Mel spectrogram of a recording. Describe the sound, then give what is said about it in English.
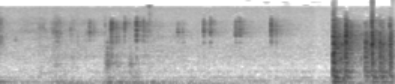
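Dice being rolled: a run of light, scattered clicks, then a sudden louder clattering rattle that carries on to the end. “So now we're going to go ahead and roll the dice”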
